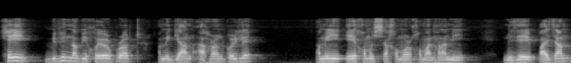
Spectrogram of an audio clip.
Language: Assamese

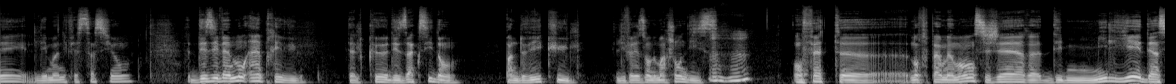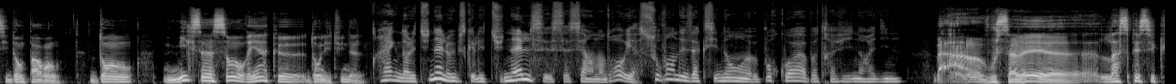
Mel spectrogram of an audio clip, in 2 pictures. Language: French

